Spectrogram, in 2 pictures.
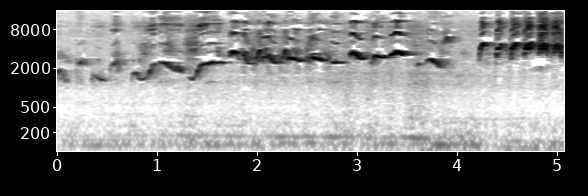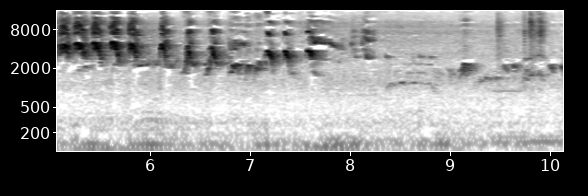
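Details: Nightingale in song, mixing sliding whistles with buzzy trills and rapid repeated notes, varied phrases delivered steadily with a low background hum.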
